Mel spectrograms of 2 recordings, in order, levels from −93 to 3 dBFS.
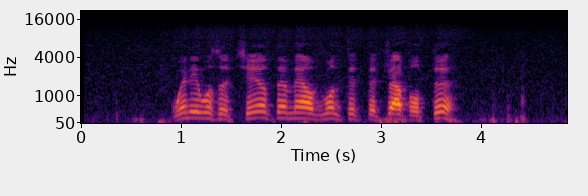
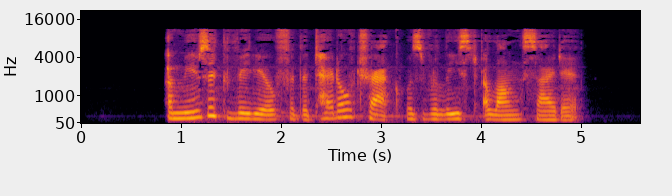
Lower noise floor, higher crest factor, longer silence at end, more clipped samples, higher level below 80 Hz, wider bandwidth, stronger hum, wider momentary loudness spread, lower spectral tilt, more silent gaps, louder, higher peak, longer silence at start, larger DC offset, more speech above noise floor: second, -67 dBFS vs -81 dBFS; about the same, 22 dB vs 18 dB; second, 0.45 s vs 0.6 s; neither; second, -70 dBFS vs -64 dBFS; first, 13.5 kHz vs 11.5 kHz; neither; first, 12 LU vs 8 LU; first, -5 dB/octave vs -3 dB/octave; neither; second, -31 LUFS vs -18 LUFS; second, -12 dBFS vs -2 dBFS; about the same, 0.9 s vs 0.85 s; neither; second, 37 dB vs 62 dB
